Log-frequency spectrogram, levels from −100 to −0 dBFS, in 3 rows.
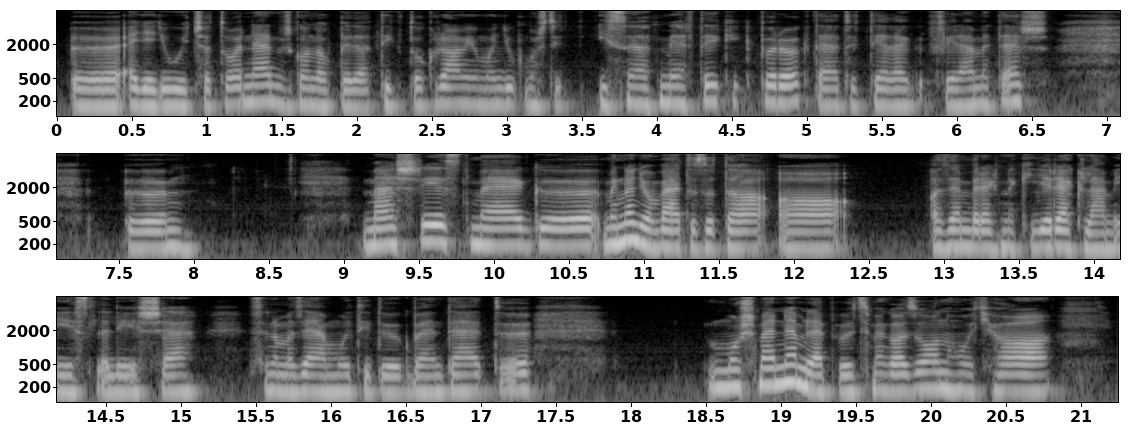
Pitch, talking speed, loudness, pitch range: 170 Hz, 125 wpm, -32 LUFS, 165-185 Hz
